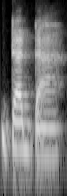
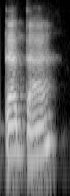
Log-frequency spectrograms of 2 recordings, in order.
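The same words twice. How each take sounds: First: "dada" with the tongue curled back; retroflex D. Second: "dada" with the tongue forward on the teeth; dental D. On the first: Teacher showing students the underlined D, retroflex. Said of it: "I have the tongue back". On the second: Teacher showing what she is not saying, dental D. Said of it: "I'm not saying dada regular". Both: Shown as a demonstration.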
